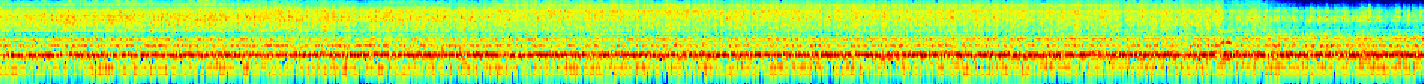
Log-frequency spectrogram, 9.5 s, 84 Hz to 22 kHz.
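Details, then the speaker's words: RC steam engine (FBI 2, 5 cc) on restored boiler with 300 g burner, superheater replaced by straight pipe, pressure lowered after safety valve test: steady even hiss and hum, no knocks or surges; running smoothly around 2 bar. "Et du coup j'ai fait baisser la pression, mais ça n'a pas empêché la machine de fonctionner."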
